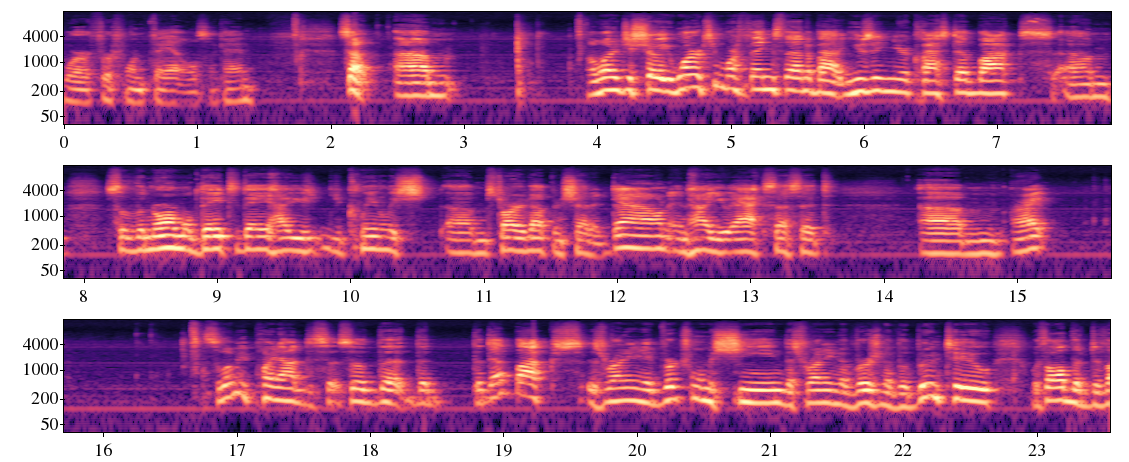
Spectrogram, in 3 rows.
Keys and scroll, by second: 3.5 Right.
